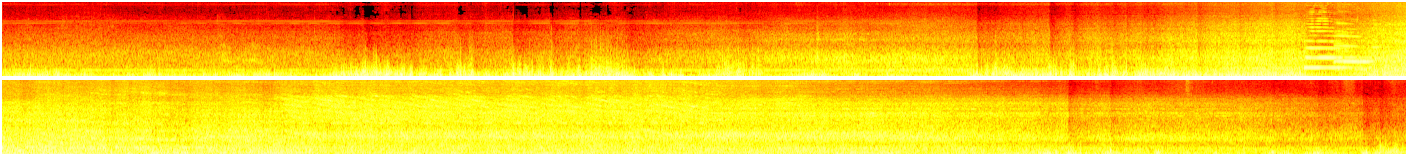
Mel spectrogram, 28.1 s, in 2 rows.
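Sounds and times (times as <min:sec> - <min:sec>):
electric train passing: 0:00.0 - 0:28.0
two-tone train horn: 0:13.0 - 0:14.0, 0:16.6 - 0:18.9.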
